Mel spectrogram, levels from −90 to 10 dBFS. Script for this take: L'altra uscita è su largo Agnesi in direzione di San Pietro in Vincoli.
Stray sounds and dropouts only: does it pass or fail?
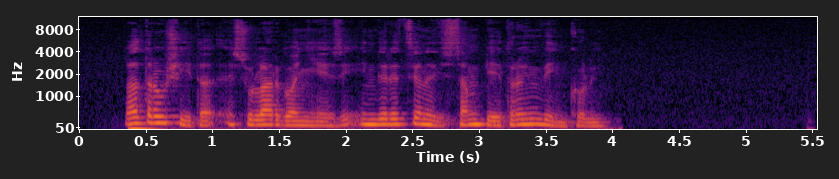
pass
